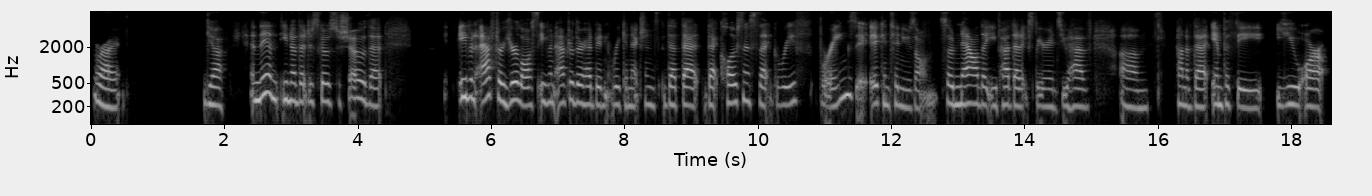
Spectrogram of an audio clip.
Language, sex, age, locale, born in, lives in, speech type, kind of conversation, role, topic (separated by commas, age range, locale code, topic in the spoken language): English, female, 25-29, en-US, United States, United States, conversation, podcast, host, How can experiencing loss together strengthen our relationships?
